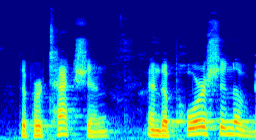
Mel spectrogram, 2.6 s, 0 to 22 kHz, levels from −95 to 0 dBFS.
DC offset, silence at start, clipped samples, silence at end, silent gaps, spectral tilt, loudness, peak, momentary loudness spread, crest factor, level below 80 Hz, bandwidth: under 0.1%; 0.2 s; under 0.1%; 0 s; none; -7.5 dB/octave; -30 LUFS; -14 dBFS; 11 LU; 16 dB; -62 dBFS; 12 kHz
